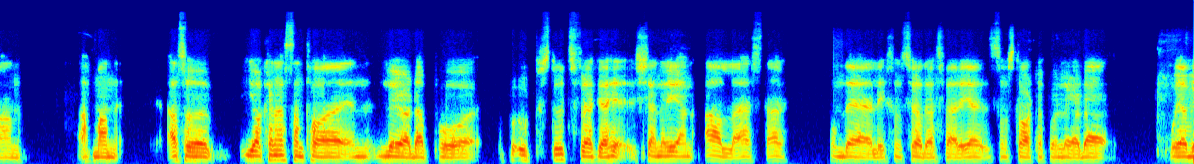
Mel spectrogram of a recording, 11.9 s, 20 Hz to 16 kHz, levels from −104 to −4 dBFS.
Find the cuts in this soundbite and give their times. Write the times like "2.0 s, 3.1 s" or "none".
none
